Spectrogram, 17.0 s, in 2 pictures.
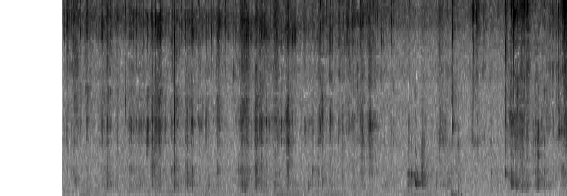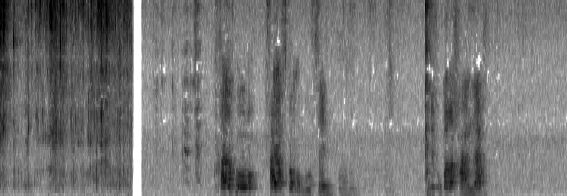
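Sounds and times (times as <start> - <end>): noodles being chewed: 1.0 - 10.5.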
